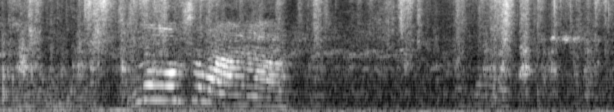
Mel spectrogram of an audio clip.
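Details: Domestic dog Coco, acting cat-like, produces one long drawn-out whining howl that swells then slides downward over about two seconds, followed by quieter room noise and faint voices.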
